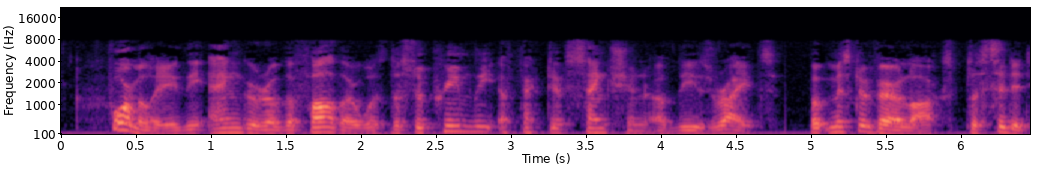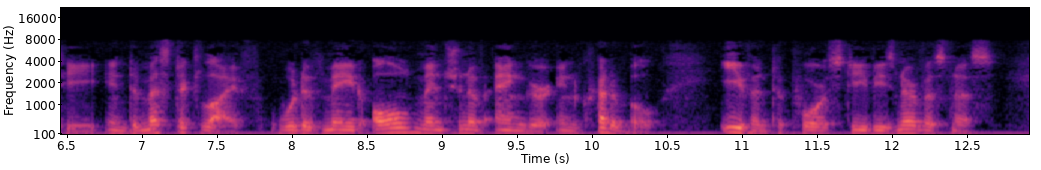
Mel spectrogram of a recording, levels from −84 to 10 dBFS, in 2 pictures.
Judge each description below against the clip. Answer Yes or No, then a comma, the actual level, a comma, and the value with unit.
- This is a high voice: No, low, 115 Hz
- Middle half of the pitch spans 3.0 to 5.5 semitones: Yes, average, 4.7 semitones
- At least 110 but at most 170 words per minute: Yes, average, 160 wpm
